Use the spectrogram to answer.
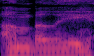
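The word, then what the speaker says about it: Umberlee: do you know of umbily Astorian oh Lords rhymes with undersea for one thing fitting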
